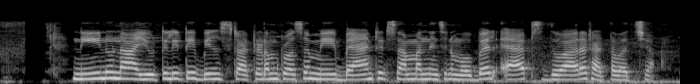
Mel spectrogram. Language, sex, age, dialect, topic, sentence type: Telugu, female, 18-24, Utterandhra, banking, question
